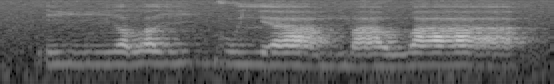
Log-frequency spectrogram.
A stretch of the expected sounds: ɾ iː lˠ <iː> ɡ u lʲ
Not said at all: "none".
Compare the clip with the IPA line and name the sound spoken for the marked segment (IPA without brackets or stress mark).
iː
